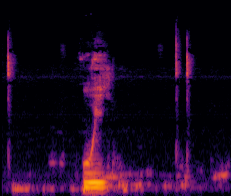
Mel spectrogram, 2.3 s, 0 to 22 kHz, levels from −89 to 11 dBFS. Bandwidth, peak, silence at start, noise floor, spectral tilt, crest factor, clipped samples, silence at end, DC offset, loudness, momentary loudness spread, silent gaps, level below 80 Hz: 10.5 kHz; -2 dBFS; 0.1 s; -48 dBFS; -5.5 dB/octave; 18 dB; under 0.1%; 0.05 s; under 0.1%; -16 LUFS; 23 LU; none; -62 dBFS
